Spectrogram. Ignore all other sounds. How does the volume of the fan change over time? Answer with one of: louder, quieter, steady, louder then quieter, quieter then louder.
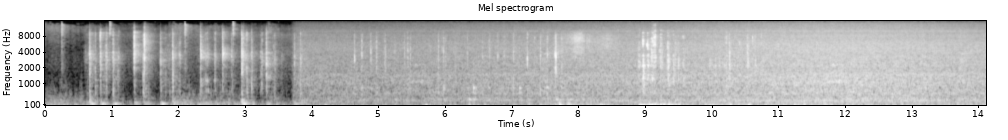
louder.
